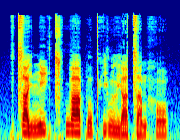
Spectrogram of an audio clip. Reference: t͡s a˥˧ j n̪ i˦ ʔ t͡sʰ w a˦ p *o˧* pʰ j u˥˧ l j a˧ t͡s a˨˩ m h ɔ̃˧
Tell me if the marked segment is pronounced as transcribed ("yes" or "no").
yes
